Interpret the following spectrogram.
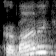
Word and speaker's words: Urbanic: see okay good urbanic urbanic is how you say that very good happiness is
